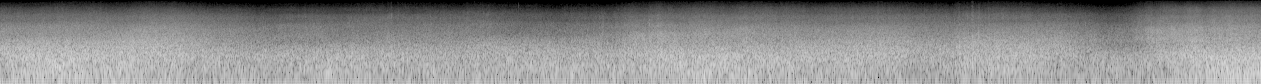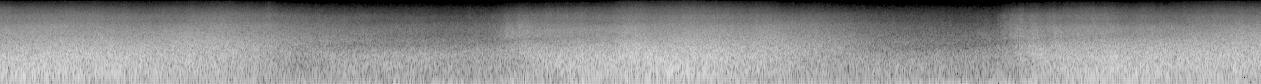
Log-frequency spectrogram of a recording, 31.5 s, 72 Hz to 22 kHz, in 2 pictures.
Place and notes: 台南市南區喜南里, Taiwan - Sound of the waves
On the beach, Sound of the waves
Zoom H6 +Rode NT4
Tainan City, Taiwan, 18 February 2017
